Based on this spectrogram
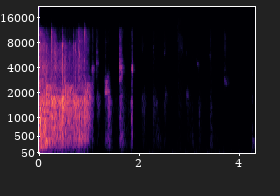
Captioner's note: students clapping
